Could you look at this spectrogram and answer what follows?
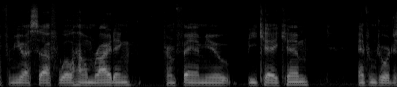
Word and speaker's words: FAMU: this group yeah Doug that is a FAMU I believe it's how it's pronounced um FAMU yep FAMU it goes by yep that's the term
